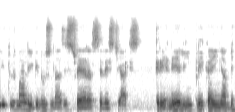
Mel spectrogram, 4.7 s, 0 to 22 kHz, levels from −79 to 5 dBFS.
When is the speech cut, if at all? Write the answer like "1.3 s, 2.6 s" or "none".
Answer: 3.0 s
